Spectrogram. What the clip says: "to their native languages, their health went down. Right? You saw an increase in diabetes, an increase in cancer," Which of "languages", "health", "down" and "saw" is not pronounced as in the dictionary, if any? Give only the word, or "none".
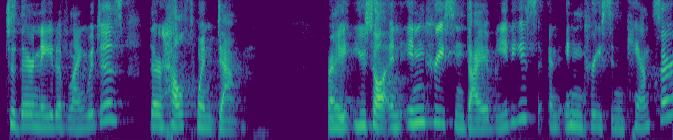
none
